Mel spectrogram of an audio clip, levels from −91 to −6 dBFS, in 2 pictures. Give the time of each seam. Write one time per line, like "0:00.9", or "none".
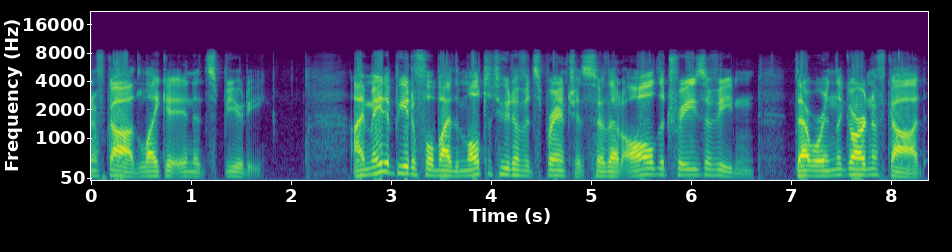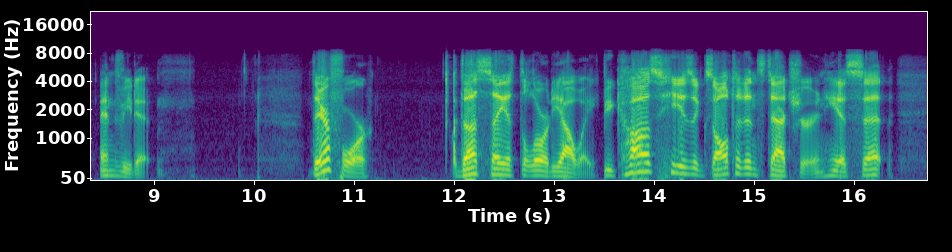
0:13.4

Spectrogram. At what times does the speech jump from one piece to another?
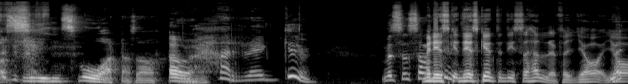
none

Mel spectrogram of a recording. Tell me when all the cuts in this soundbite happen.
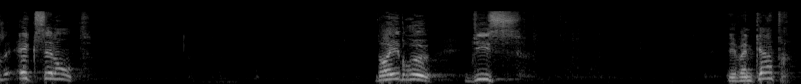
none

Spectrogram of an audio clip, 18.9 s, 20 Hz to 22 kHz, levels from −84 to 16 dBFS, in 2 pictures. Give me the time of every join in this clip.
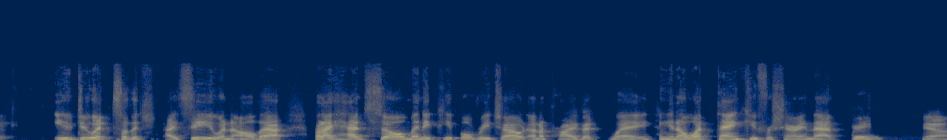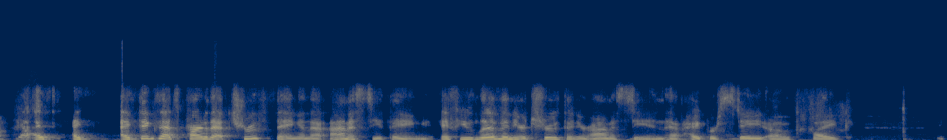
0:01.6
0:06.6
0:08.5

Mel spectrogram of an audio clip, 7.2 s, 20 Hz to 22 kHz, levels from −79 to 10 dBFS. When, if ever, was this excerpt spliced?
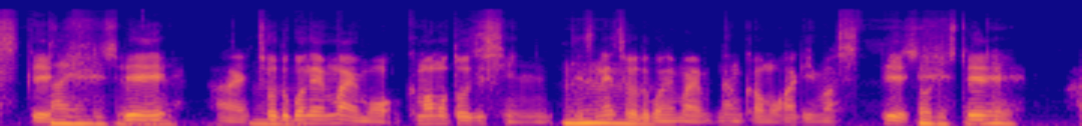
none

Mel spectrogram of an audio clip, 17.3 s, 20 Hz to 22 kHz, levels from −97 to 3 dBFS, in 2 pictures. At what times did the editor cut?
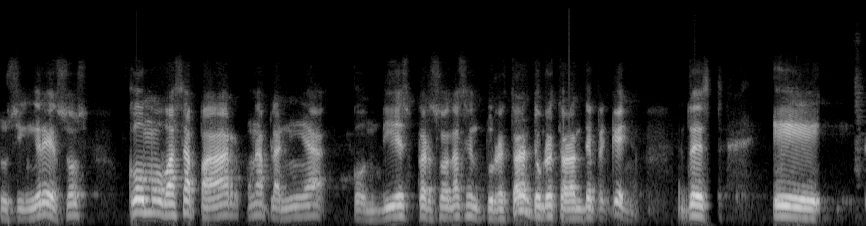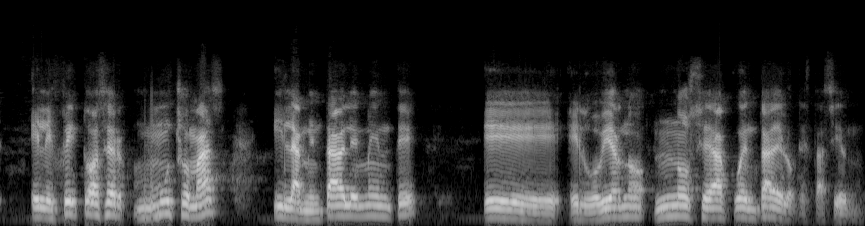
none

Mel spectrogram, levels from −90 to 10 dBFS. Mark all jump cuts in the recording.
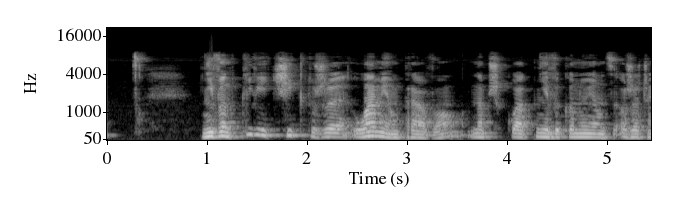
none

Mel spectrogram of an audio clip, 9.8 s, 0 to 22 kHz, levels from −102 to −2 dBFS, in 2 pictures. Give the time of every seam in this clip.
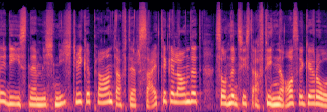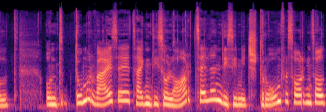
none

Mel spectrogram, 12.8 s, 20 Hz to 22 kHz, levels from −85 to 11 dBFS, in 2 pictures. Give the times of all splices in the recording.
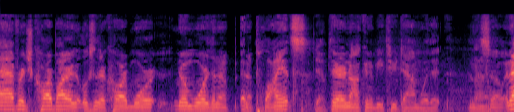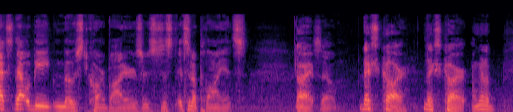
0:11.6

